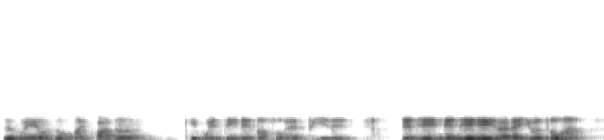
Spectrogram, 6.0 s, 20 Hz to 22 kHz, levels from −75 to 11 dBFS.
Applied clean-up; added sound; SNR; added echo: neural mask model DeepFilterNet 3.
